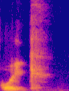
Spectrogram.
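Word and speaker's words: Zeuch: And how do you pronounce that random new guy's name? Zoik? – TJ Zoik. – Zoik. – Sounds like Zoinks.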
